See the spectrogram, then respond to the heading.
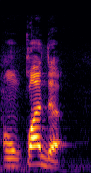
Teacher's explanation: Ini qalqalah sugro, kecil mantulannya.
